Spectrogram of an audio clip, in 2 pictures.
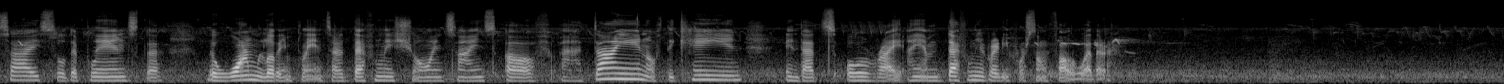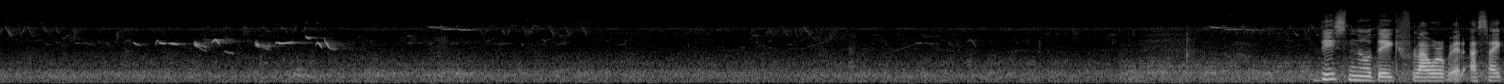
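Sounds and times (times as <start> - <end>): outdoor background noise: 0.0 - 30.0
small bird chirping: 10.6 - 21.4, 26.9 - 28.6.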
